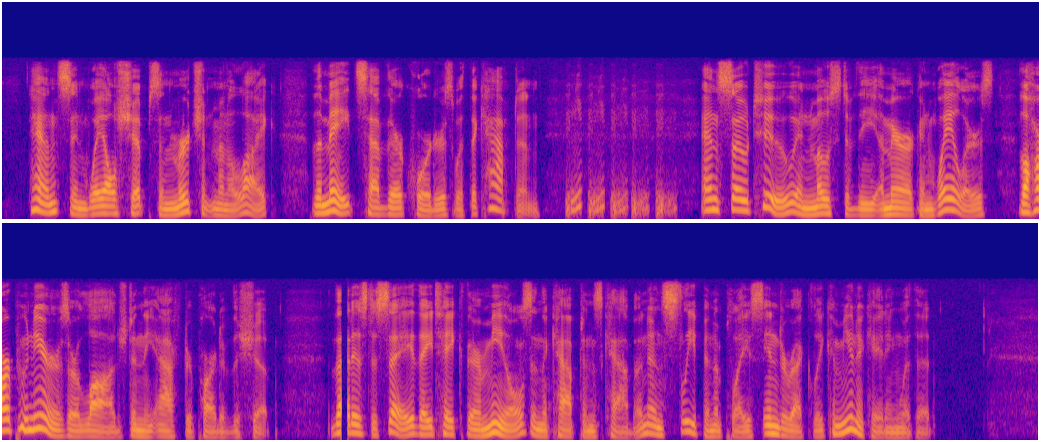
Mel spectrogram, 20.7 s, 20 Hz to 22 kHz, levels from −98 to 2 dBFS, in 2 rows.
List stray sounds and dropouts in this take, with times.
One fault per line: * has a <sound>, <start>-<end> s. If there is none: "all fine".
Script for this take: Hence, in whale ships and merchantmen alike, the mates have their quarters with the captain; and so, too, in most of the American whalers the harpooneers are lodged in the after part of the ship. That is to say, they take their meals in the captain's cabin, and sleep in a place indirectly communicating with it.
* has a laugh, 5.6-6.8 s
* has a dropout, 13.8-13.8 s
